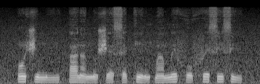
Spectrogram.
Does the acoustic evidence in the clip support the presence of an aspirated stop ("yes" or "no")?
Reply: no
